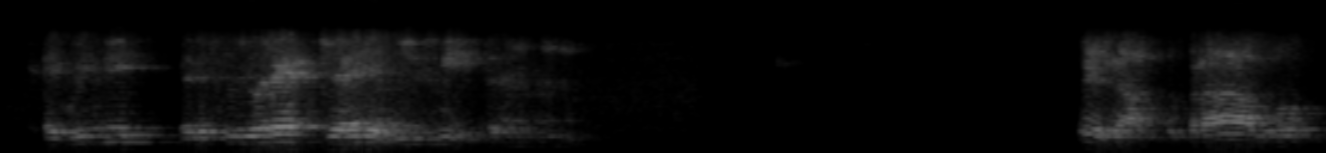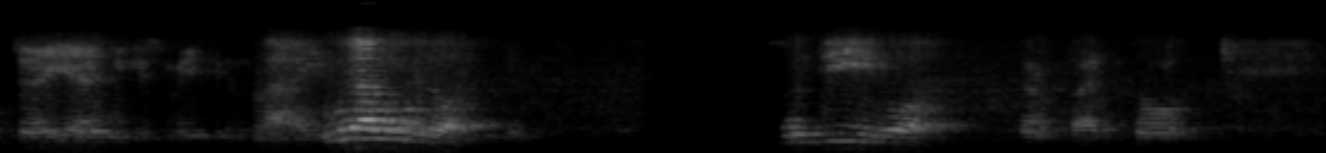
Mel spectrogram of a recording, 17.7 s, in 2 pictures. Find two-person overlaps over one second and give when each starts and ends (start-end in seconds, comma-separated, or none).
10.5-11.9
